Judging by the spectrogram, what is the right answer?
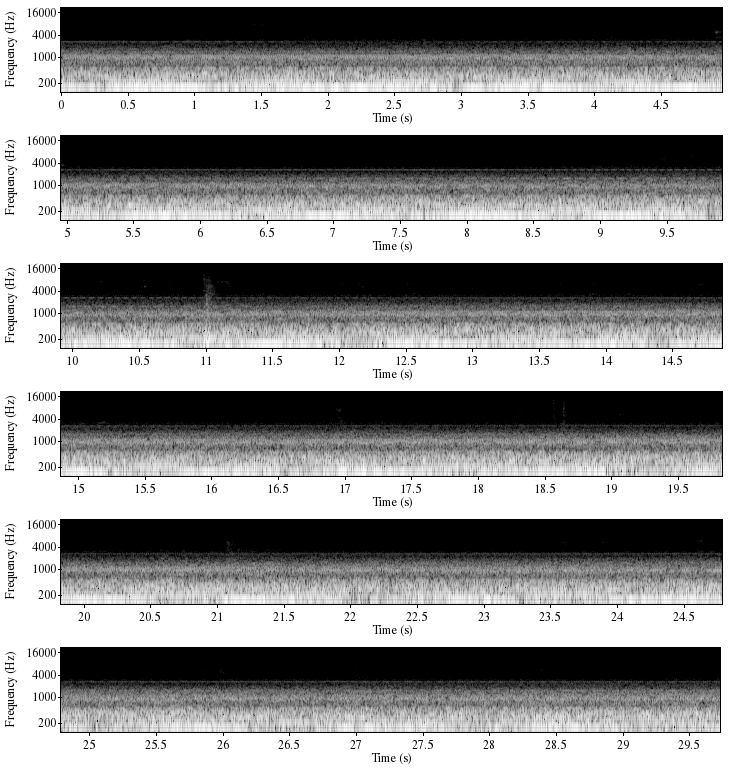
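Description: Jet airliner cabin noise in flight: a steady rush of engine and airflow noise with a low droning hum that throbs about once a second, the beat of two engines running at slightly different speeds.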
